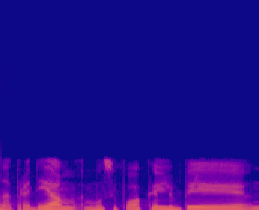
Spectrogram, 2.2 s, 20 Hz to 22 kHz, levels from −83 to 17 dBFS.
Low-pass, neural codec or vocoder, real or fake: 5.4 kHz; none; real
